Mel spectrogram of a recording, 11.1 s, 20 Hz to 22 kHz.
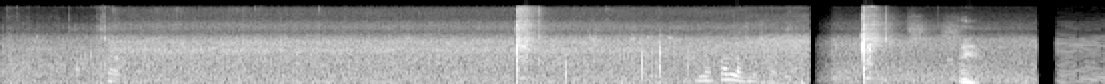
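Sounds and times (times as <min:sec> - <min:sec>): air rifle shots: 0:05.1 - 0:05.5.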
